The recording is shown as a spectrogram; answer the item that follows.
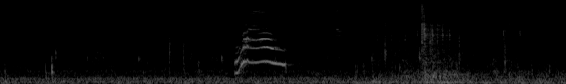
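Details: Ame, a rescued kitten estimated 3 to 7 weeks old, from a collection of sweet, sleepy and hungry calls; a single loud, bright meow that climbs then slides down, followed by a soft rustle.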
